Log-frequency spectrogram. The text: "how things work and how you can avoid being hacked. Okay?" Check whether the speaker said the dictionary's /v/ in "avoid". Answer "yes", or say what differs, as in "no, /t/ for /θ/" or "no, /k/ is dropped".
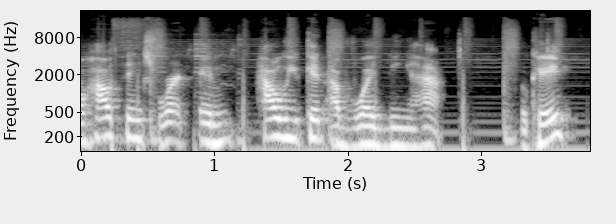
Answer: yes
